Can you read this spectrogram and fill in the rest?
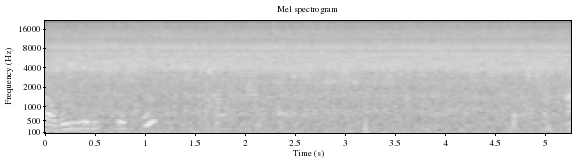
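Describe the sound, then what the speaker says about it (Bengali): Soaked cauliflower hits hot oil with a loud, continuous, close-up hissing sizzle that fills the whole stretch, with faint voice fragments barely poking through early on. "এবার গরম তেলের মধ্যে ভাবানো ফুলকপি দিয়ে দিচ্ছি আর কিছুটা লবণ দিয়ে"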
